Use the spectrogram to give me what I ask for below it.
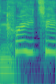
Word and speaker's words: cretin: Yeah, cretin. Is cretin how it's said in America? Isn't that cretin? Yeah, cretin. Cretin, is it really?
